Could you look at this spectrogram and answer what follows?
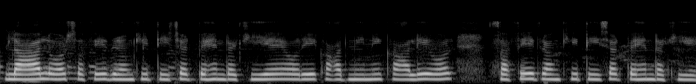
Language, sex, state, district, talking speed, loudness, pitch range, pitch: Hindi, female, Maharashtra, Solapur, 190 wpm, -24 LUFS, 235-245 Hz, 240 Hz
